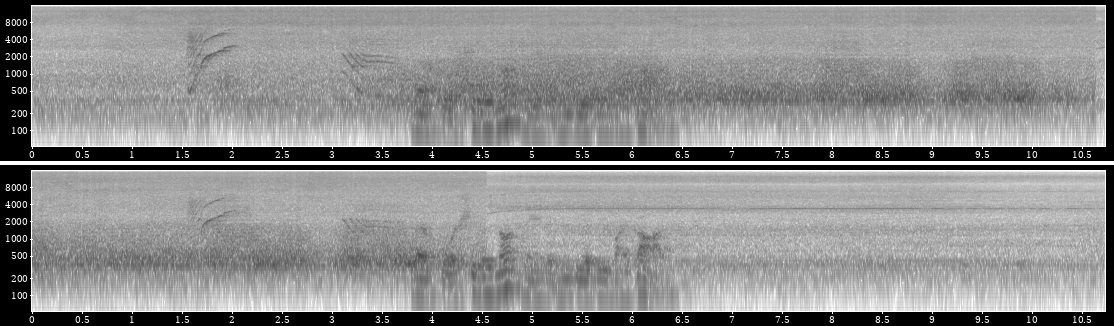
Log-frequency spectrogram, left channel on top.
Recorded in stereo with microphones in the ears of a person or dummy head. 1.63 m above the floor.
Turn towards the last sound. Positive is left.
turn(degrees=-85)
